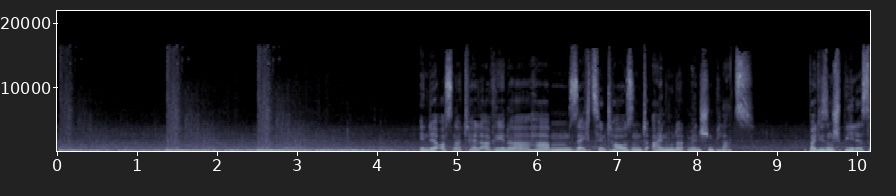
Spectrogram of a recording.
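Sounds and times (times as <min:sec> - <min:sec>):
firecrackers banging at a crowded outdoor football fan march: 0:00.0 - 0:04.5
rumbling din: 0:00.0 - 0:06.6
constant roar of crowd noise: 0:00.0 - 0:10.1
speech: 0:04.6 - 0:08.8, 0:09.4 - 0:10.1.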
